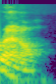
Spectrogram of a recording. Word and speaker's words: rental: rental car rental your tongue is going to get pulled down in your jaw when you say the l one l or two l's rental rental rental car rent car yeah rent a car rental it's a car rental car rental rental rental rental rental yeah difficult r and an l very difficult for native age car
